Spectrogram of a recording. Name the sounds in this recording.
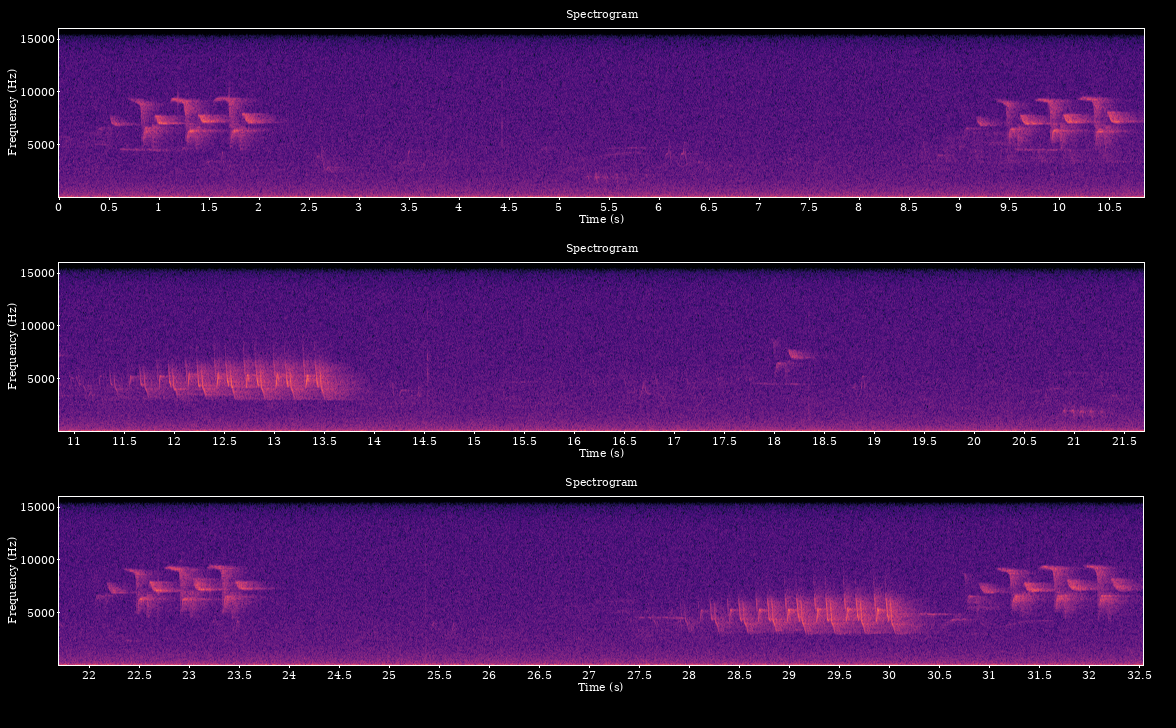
Black-throated Green Warbler, Blackburnian Warbler, American Robin, Ovenbird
